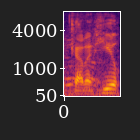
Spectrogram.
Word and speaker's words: carajillo: So it's called a carajillo. So carajillo. It's a J, but it's pronounced with a sort of a hard H.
